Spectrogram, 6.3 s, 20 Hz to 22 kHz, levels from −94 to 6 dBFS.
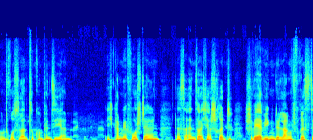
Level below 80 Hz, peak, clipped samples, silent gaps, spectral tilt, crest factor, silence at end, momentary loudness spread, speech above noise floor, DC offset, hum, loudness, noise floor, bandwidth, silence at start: -52 dBFS; -8 dBFS; under 0.1%; none; -6 dB/octave; 18 dB; 0 s; 12 LU; 29 dB; under 0.1%; none; -25 LUFS; -53 dBFS; 16 kHz; 0 s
